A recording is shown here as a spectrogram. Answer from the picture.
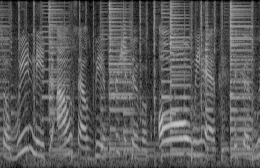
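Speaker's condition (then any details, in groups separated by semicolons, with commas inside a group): No condition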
